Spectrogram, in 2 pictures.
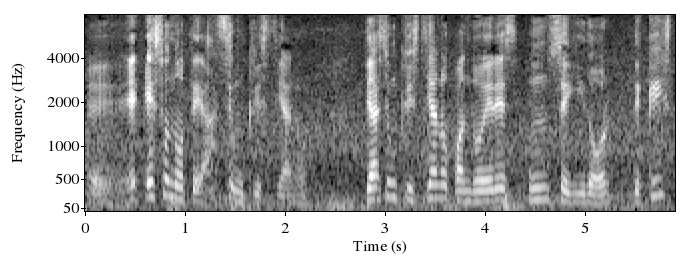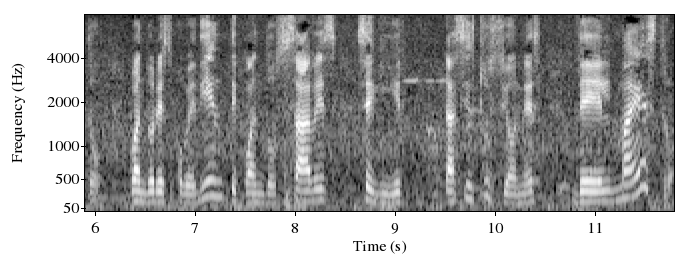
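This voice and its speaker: A man's voice: fairly high pitch, animated, unhurried, creaky, background noise. A man from Ecuador preaching a sermon, earnest, repeating key phrases for emphasis.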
